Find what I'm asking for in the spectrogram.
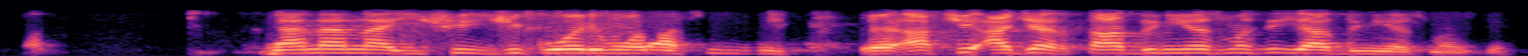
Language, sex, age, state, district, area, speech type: Kashmiri, male, 30-45, Jammu and Kashmir, Srinagar, rural, conversation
